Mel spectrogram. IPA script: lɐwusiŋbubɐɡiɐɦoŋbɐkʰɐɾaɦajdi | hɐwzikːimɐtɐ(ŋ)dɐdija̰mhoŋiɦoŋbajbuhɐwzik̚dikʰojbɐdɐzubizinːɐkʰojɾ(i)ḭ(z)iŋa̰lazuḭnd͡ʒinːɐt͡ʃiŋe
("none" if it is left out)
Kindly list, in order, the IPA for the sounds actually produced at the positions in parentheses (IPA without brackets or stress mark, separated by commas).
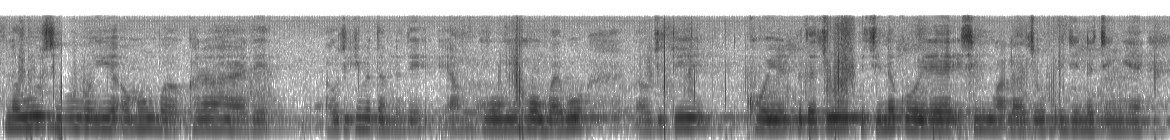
m, e, s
